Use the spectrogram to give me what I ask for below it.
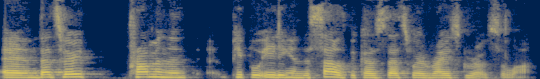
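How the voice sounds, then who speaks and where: A woman from Bulgaria, a guest author, explaining ideas in an interview with lively, restarting phrasing. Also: medium pitch, normal speed. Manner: explanatory, animated, with frequent restarts. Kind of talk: interview conversation.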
